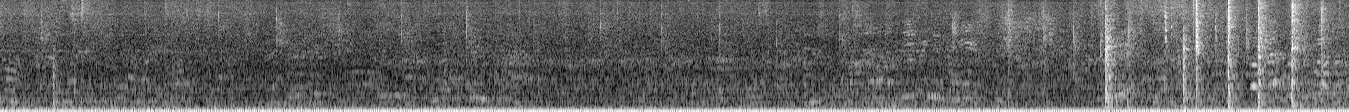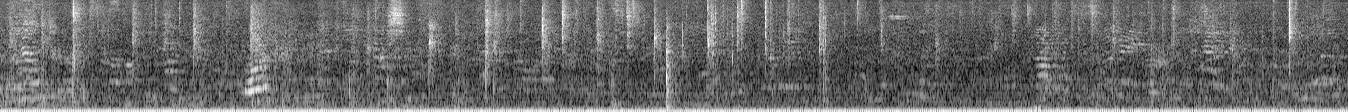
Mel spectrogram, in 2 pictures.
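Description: Footsteps of passers-by tap on stone paving nearby.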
